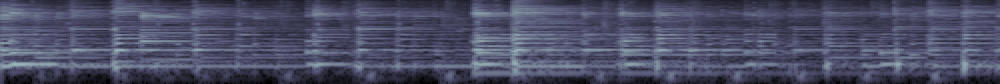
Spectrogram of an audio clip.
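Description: Banjo played solo in frailing clawhammer style: quick plucked and brushed notes over a steady low ringing note, with a strong accented stroke about once a second.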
